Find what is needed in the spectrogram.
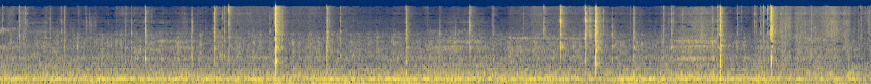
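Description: Small motorized display turntable running with a steady low hum, with scattered light clicks and ticks; the sharpest come a little under three seconds in and again near six seconds.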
